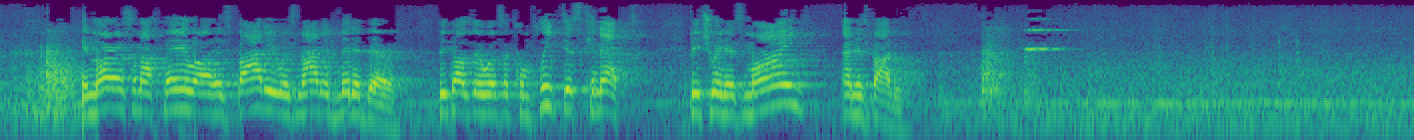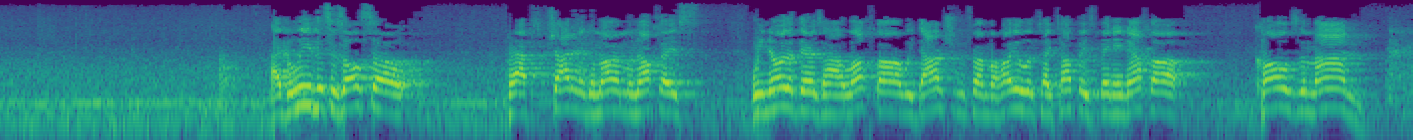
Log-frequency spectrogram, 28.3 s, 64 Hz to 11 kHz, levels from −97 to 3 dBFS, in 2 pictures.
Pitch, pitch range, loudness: 185 Hz, 175-205 Hz, -17 LUFS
